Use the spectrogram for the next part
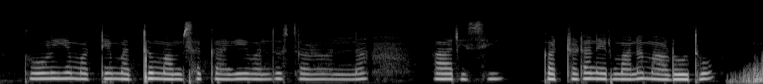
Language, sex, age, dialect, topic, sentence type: Kannada, male, 25-30, Dharwad Kannada, agriculture, statement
